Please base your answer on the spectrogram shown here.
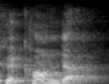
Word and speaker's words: Kokoda: o d a but in Fijian language what happens is that when you have a d with a vowel before it there's an N that you can't see therefore it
